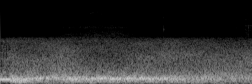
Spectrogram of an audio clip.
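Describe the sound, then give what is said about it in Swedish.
A rally car passing on a rally stage, a steady, loud engine roar that holds and then eases slightly toward the end, heard alone without talk. “där hörde vi ytterligare en bil passera”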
